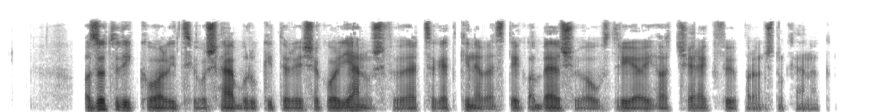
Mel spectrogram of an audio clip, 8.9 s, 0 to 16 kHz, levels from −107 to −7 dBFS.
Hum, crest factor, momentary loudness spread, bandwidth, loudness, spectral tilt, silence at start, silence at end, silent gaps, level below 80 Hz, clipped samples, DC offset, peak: none; 24 dB; 12 LU; 8.4 kHz; -29 LUFS; -3 dB/octave; 0.85 s; 0.7 s; 4.57-4.61 s, 6.73-6.77 s, 7.41-7.45 s; -52 dBFS; under 0.1%; under 0.1%; -6 dBFS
